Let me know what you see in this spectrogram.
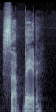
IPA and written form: sa'beɾ (saber)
